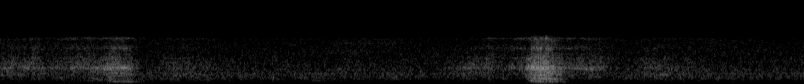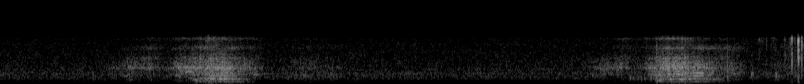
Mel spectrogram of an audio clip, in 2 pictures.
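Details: Man snoring during sleep: four slow, rough snoring breaths at regular spacing, about 13 a minute, over low room hiss.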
